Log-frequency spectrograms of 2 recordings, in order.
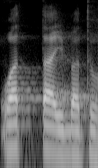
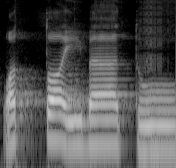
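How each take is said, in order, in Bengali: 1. t ধ্বনিটি সাধারণ ও হালকা। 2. t ধ্বনিটি ভারী ও জোরালো (emphatic)। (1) "হতে পারে তা দিয়া, কিন্তু এখানে তা দিয়ে বলা যাবে না" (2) "বলতে হবে তোয়া দিয়া"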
